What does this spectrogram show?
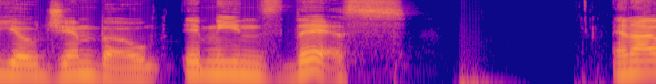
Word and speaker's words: Yojimbo: If I pronounce Yojimbo as like Yojimba, you can tell me. You can be like, hey Ben, that word's actually Yojimbo.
